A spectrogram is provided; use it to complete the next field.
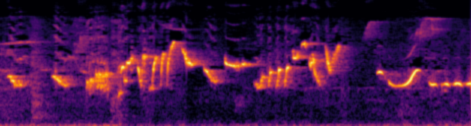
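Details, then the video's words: Many-voiced song of a White-rumped shama: dense bursts of bright, rapidly changing whistles and chattering phrases, one loud swooping whistle near the end followed by softer repeated notes, faint low rumble beneath. "kích chòe lửa hót,chòe lửa hót nhiều giọng"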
